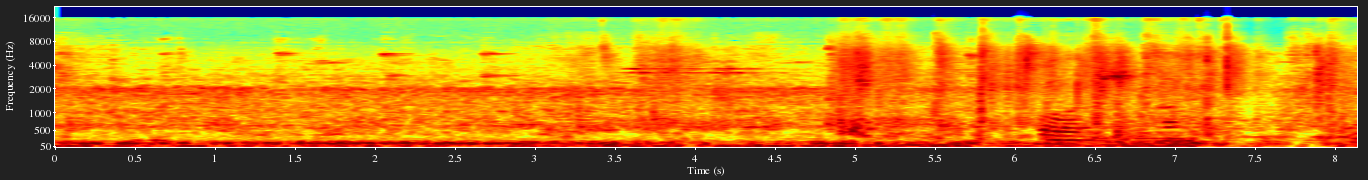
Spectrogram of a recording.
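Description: A steady low machine-like hum with a wash of background noise, joined by rustling and handling sounds from about five seconds in.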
